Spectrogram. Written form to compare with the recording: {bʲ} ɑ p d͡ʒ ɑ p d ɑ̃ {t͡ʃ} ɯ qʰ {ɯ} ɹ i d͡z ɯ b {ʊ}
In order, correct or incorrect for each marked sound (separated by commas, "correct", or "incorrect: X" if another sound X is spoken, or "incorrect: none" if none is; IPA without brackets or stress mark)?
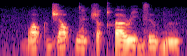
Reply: incorrect: b, correct, correct, incorrect: ɯ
